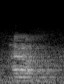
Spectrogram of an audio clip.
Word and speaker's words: حرم: حرم یہی تلفظ ہے جو میں بول رہا ہوں. جو تیسری سواری سرکار کو دی گئی اس کا نام ہے حرم.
